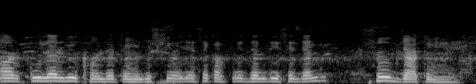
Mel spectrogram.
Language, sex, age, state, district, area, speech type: Urdu, male, 60+, Telangana, Hyderabad, urban, spontaneous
